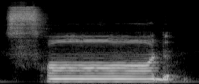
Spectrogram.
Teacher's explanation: زبان کی جو جڑ ہے وہ اوپر تالو کی طرف اٹھ رہی ہے، مطلب کہ آواز تالو کی طرف جا رہی ہے۔ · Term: استعلا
